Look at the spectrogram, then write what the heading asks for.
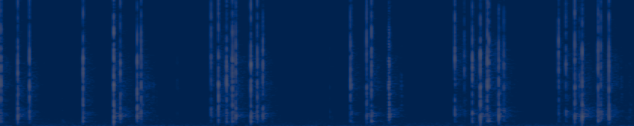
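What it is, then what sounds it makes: Aluminum laptop lid tapped with nails. Long nails tap and scratch across the surface of a closed silver aluminum laptop lid. The result is quiet, bright, dry clicking and scratching in irregular bursts, each with almost no ring and no low end.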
